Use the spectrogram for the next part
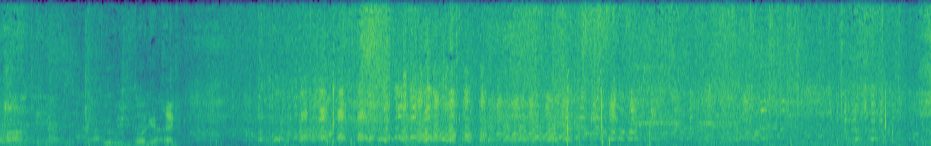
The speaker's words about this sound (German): So, ich bin ja bei meinen gefiederten Freunden, den Gänsen, die schon Weihnachten und der Novemberzeit entgegenfiebern.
